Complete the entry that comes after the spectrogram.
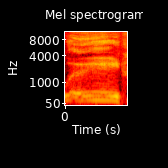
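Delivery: drawn-out retold whee; mock game-show entrance cheer, held back in volume; softened playful whoop. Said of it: "thinking like a game show".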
